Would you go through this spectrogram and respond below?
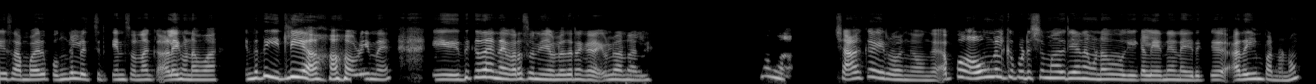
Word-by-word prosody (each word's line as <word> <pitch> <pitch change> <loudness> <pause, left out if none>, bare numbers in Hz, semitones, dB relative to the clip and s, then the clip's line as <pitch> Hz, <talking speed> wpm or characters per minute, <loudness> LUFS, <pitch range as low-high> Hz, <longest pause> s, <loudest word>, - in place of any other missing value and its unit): சாம்பார், 225 +1 0
பொங்கல் 245 +4 -1
வச்சிருக்கேன்னு" 225 0 -6
சொன்னா 220 0 -1
காலை 215 +3 +5
உணவா, 215 0 -1 0.4
"என்னது 285 +8 +3
இட்லியா! 325 +5 +7 0.4
அப்டின்னு 235 0 -2 0.7
இதுக்கு 310 +7 -3
தான் 335 0 +5
என்னய 260 -4 +4
வர 250 - -1
சொன்னியா? 240 -3 +2
இவ்ளோ 225 0 0
தூரம், 230 -2 -2
க 210 - +3
இவ்ளோ 225 0 -1
நாளு?" 205 0 -7 1.2
ஆமா. 295 -7 -1 0.6
ஷாக் 285 +4 +3
ஆயிருவாங்க 230 -9 -2
அவங்க. 195 0 -7
அப்போ 275 +7 -4
அவங்களுக்கு 330 +2 +2
பிடிச்ச 300 0 -3
மாரியான 285 -2 +1
உணவு 240 0 -1
வகைகள் 215 -1 -2
என்னென்ன 210 0 -2
இருக்கு, 200 +1 -5 0.2
அதையும் 250 +3 +1
பண்ணணும். 210 - -5
235 Hz, 150 wpm, -23 LUFS, 215-280 Hz, 1.2 s, இட்லியா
